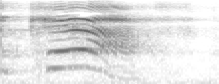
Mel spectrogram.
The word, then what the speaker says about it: calf: The first animal rhymes with half, and it's a baby cow. What animal is it? The right answer is a calf.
